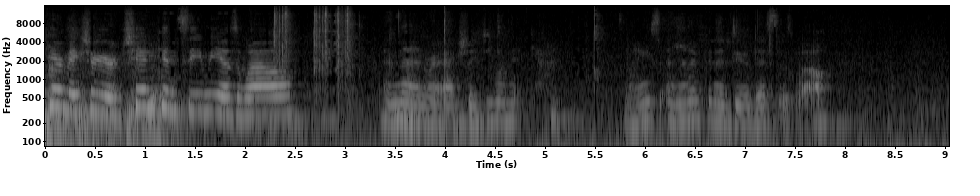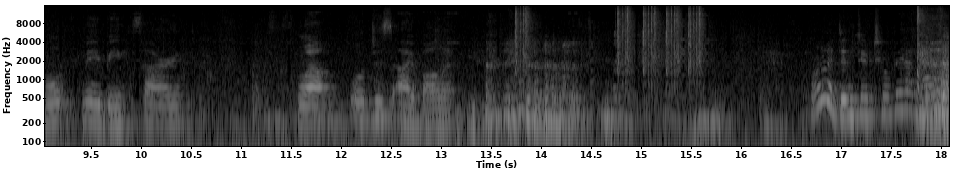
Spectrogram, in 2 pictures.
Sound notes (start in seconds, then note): 14.7 camera clicks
